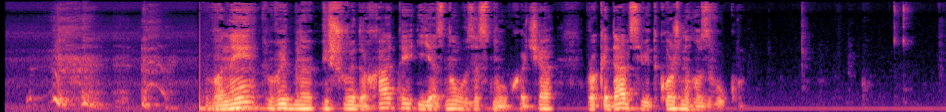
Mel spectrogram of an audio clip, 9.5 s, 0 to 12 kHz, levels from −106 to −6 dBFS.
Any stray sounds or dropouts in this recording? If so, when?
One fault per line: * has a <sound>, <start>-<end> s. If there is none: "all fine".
* has a cough, 0.3-1.8 s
